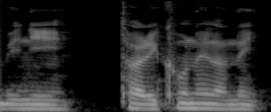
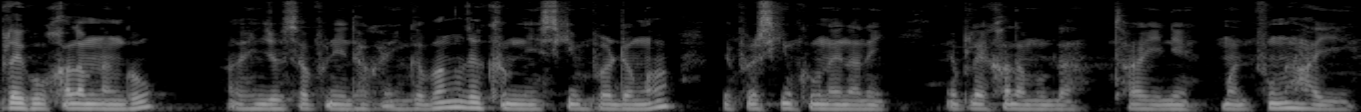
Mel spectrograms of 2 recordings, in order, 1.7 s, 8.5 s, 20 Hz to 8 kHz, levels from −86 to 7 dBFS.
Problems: constant background noise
